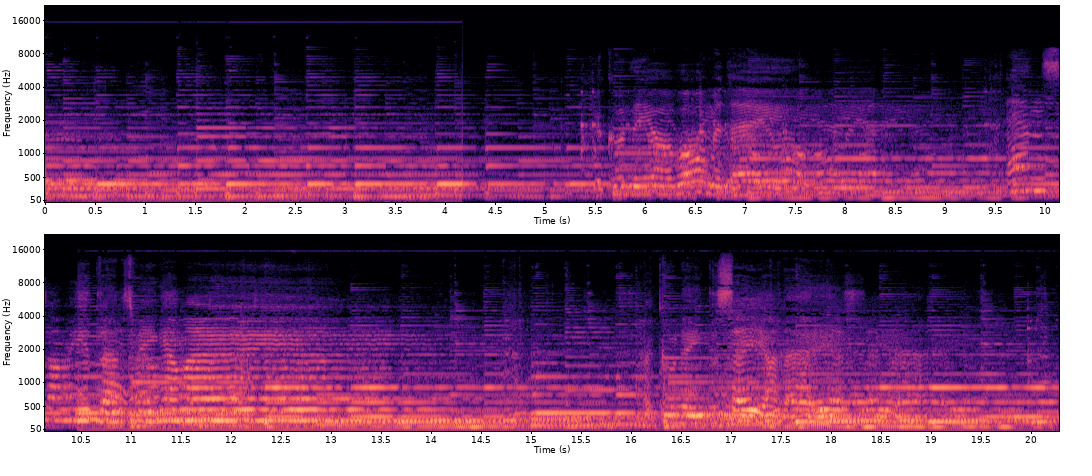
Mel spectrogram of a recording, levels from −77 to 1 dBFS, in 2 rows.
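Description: From 4.17 to 10.47 s the sound turns dull and quieter, likely an input switched to a poorer device; the spectrogram empties above 8.9 kHz.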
